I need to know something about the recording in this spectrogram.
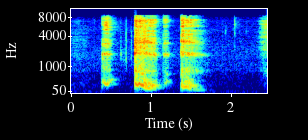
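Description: A man coughing three times in quick succession, the middle cough loudest.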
